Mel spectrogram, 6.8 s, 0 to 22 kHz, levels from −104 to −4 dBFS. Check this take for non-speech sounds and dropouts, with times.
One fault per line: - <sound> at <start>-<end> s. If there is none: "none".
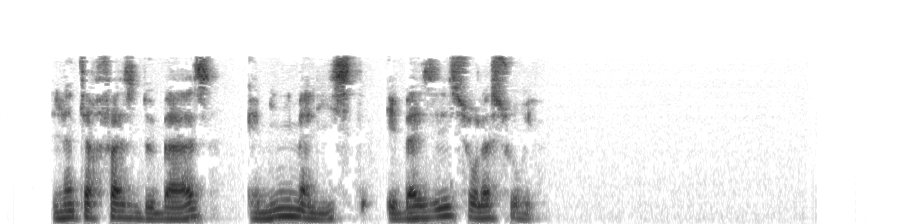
none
